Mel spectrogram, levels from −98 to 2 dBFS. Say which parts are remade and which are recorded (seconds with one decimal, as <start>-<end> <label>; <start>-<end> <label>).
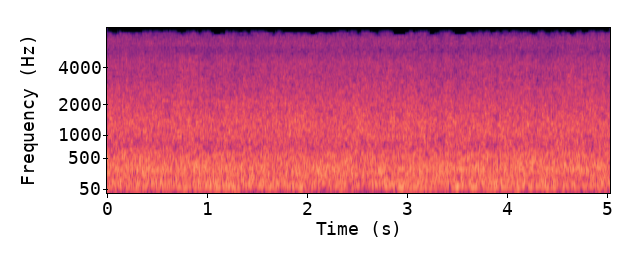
0.0-0.6 recorded; 0.6-1.2 remade; 1.2-2.9 recorded; 2.9-4.5 remade; 4.5-5.0 recorded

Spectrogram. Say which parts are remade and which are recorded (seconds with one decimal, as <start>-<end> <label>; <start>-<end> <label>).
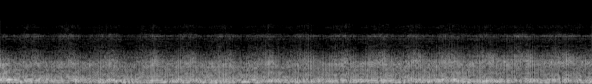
0.0-5.9 remade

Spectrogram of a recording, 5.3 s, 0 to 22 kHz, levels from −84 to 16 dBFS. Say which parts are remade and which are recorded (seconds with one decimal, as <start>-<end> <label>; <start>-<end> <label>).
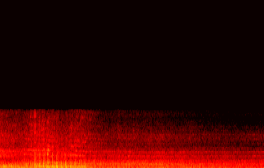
0.0-5.3 recorded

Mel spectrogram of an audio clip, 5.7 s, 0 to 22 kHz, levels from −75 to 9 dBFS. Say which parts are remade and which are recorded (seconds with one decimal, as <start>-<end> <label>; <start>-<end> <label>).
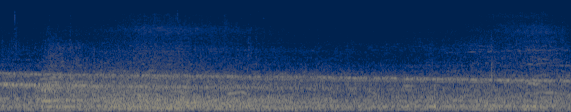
0.0-1.6 recorded; 1.6-4.5 remade; 4.5-5.7 recorded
